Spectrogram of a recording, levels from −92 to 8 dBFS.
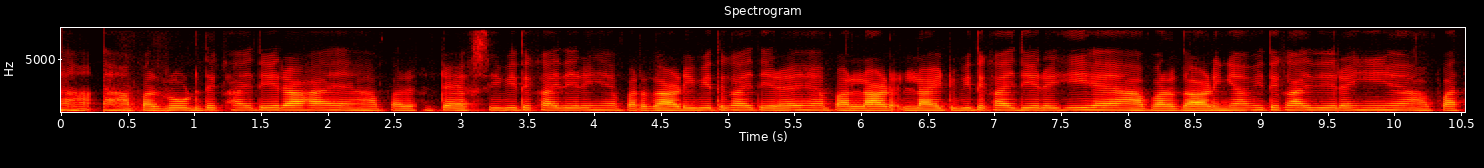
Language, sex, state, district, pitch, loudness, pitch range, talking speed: Hindi, female, Chhattisgarh, Kabirdham, 200 Hz, -28 LUFS, 190-205 Hz, 245 wpm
